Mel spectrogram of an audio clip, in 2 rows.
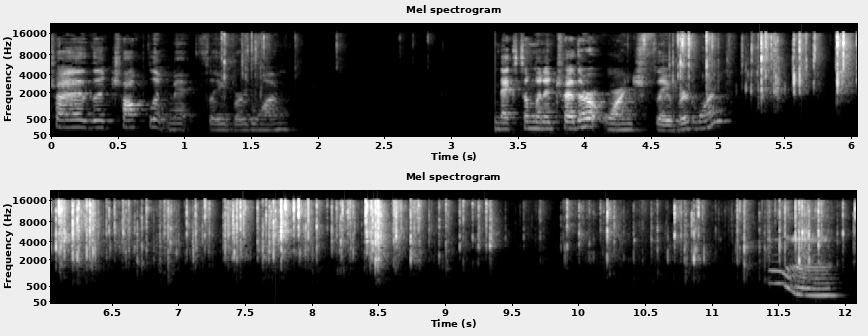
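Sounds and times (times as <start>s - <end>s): candy wrapper crinkling and tearing: 1.2s - 3.0s, 4.6s - 12.0s.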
